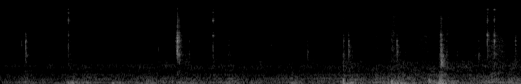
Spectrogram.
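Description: Faint, irregular light clicks and taps of a 17 mm socket ratchet working an oil drain plug loose, about eight in all and unevenly spaced.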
